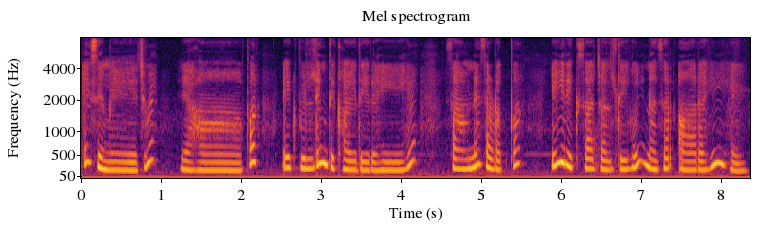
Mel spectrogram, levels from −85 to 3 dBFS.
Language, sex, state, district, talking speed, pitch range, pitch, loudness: Hindi, female, Rajasthan, Jaipur, 160 wpm, 180-275 Hz, 210 Hz, -16 LUFS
